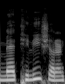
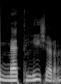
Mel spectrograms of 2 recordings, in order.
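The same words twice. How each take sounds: First: मैथिली with a clear i after th; मैथिली in three full syllables; correct full form. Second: मैथिली with no i after th; मैथिली squeezed into two syllables; wrong dropped vowel. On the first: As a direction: say मैथिली as "mai-thi-lee". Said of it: "मैथिली Sharan कहते हैं". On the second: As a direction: say मैथिली as "maith-lee". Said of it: "ना कि मैथिली Sharan". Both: Shown as a demonstration.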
